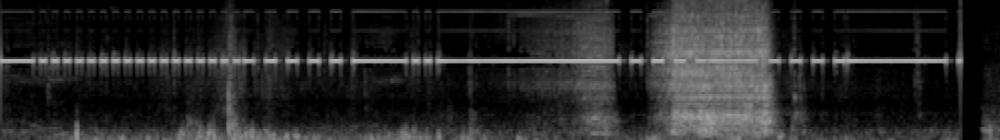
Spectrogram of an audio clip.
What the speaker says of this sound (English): So I put that on my beep beep transit.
